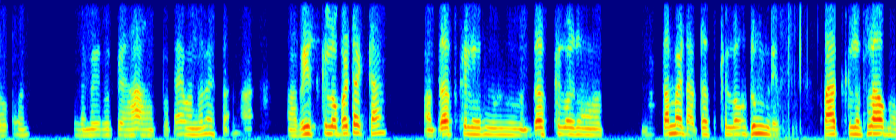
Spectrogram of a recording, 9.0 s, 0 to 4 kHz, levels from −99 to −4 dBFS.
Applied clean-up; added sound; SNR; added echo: neural diffusion model UNIVERSE++.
